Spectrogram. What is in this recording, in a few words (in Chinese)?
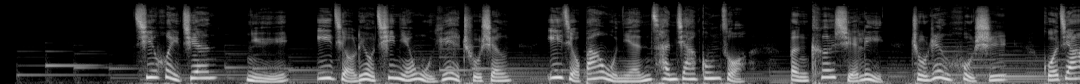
女 医护事迹; 静安区医护事迹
